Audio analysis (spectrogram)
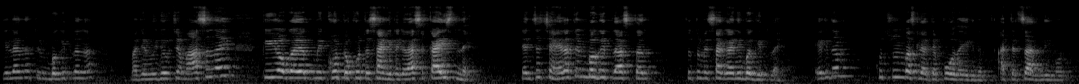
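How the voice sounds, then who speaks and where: A woman in a casual personal vlog, rambling emotionally and talking straight to her viewers. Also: high-pitched. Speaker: vlogger. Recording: roomy echo, faint background noise.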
